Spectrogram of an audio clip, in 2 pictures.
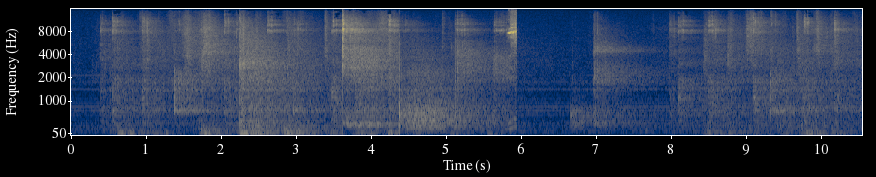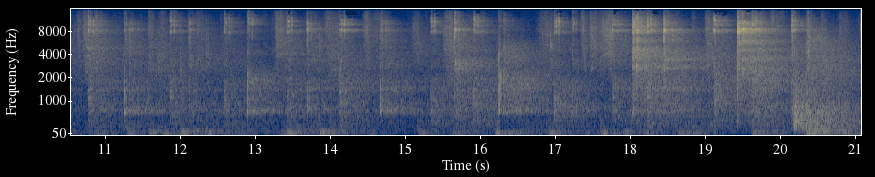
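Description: Table tennis ball clicking off rackets and bouncing on the table through several rallies, with a short lull about six seconds in.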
